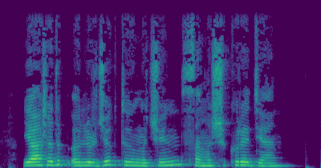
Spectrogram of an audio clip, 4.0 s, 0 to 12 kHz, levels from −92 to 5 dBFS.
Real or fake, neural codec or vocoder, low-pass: real; none; 10.8 kHz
